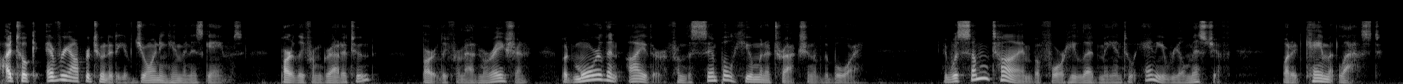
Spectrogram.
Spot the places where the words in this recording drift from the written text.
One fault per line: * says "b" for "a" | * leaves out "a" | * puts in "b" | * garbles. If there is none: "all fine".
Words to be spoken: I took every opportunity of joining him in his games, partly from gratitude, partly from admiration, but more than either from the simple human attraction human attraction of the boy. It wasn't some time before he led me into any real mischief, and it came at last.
* leaves out "human attraction"
* says "was" for "wasn't"
* says "but" for "and"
